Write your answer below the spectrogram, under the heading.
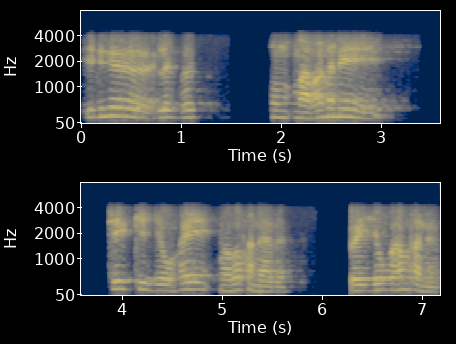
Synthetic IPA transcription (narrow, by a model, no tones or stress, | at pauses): idinɯlɯk̚bʱɯ | maβananɯ | sʰekizɯwɦajmaβapʰanɯaɾɯ | ɾɯjzɯwɡaɦampʰanɯ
